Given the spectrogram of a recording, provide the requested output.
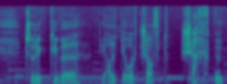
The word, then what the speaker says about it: Schachten: über die alte Ortschaft Schachten muss man aber sagen das Schachen ausgesprochen weil es gibt da nur schachenhaus und die sind die schachtenhäuser und dann über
